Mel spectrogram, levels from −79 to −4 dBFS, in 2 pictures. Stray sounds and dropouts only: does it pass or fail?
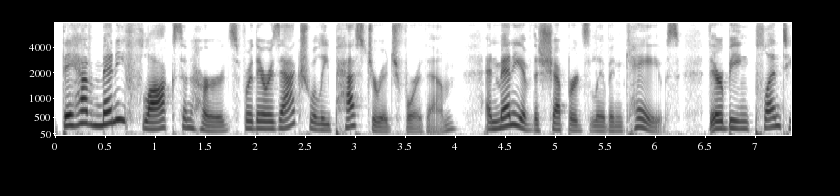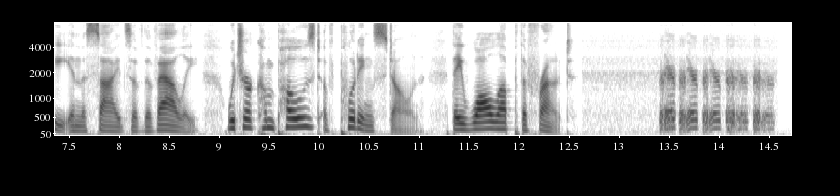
fail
